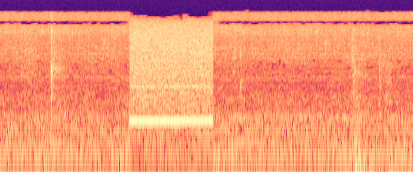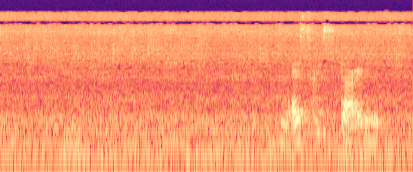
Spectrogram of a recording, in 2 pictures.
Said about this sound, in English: First step, guys, you wash your grapes.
